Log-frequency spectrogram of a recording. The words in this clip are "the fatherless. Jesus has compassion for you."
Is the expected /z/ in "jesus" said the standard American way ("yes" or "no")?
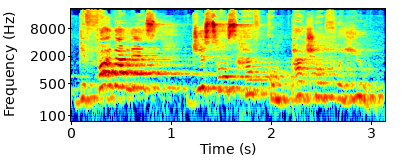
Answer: no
